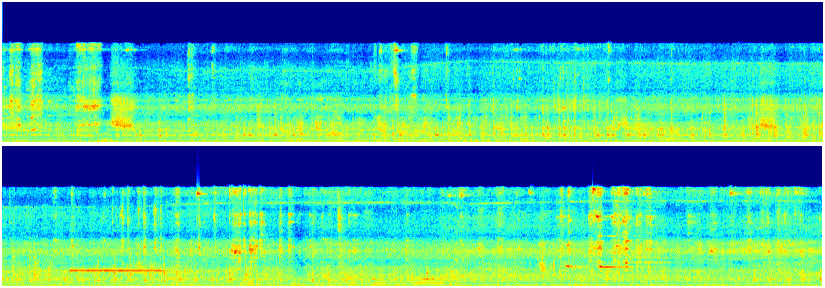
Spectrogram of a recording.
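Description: An excavator engine rumbles steadily nearby.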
